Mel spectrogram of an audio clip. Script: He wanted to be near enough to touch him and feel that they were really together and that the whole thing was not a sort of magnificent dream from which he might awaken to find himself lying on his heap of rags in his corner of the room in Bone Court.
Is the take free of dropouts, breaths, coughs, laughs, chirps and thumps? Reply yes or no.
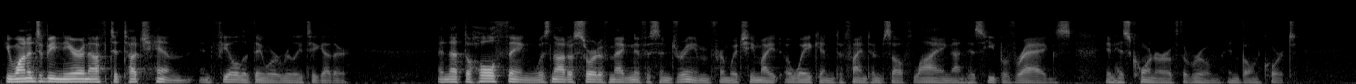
yes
